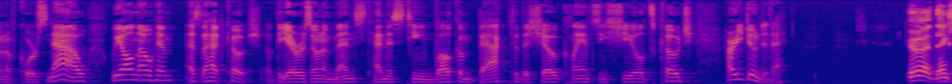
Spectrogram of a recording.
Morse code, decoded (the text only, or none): none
